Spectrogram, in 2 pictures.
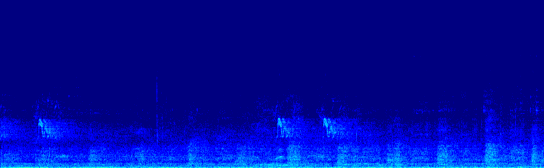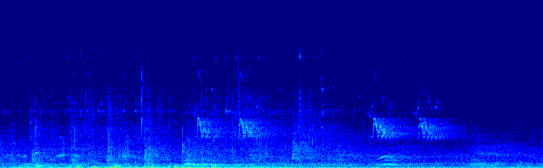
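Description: Horse's hooves beating on soft arena dirt at a lope, a run of muffled thumps that grows loudest about six to seven and a half seconds in, over a steady low hum.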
